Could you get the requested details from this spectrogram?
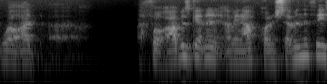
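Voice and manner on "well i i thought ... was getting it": usual speaking voice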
